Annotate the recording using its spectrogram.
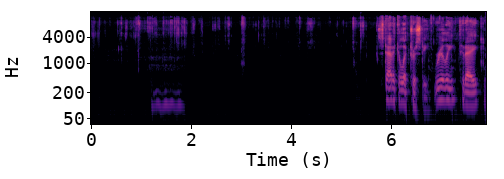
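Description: A stiff paper card scrapes lightly against a small metal watch.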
